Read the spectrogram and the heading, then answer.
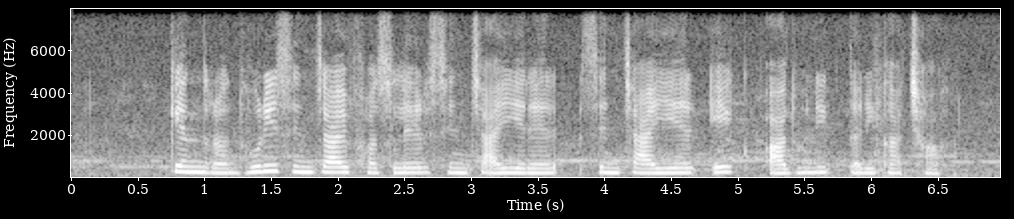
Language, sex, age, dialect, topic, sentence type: Magahi, female, 25-30, Northeastern/Surjapuri, agriculture, statement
